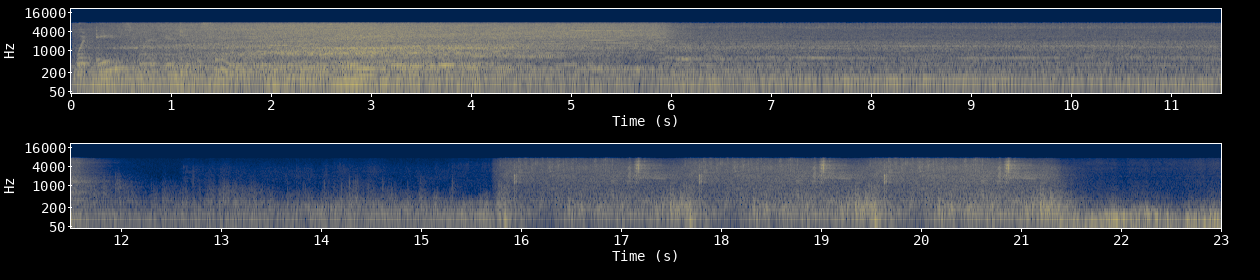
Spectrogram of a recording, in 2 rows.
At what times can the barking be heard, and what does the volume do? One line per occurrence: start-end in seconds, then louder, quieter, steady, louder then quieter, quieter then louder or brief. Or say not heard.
not heard.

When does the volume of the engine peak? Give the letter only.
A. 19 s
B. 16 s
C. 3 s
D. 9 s
C.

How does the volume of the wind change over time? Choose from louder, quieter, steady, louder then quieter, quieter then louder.
quieter then louder.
